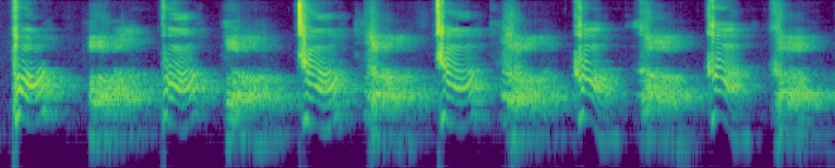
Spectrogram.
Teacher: যখন আপনারা উচ্চারণ করবেন, তখন এটা অনুভব করতে পারবেন যে ভিতর থেকে একটা বাতাস বা ফোর্স আসতেছে বাতাসে। তো এই যে বাতাসের ফোর্সটা আসার কারণে এই তিনটাকে আমরা অ্যাসপিরেটেড সাউন্ড বলে থাকি। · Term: অ্যাসপিরেটিভ সাউন্ড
